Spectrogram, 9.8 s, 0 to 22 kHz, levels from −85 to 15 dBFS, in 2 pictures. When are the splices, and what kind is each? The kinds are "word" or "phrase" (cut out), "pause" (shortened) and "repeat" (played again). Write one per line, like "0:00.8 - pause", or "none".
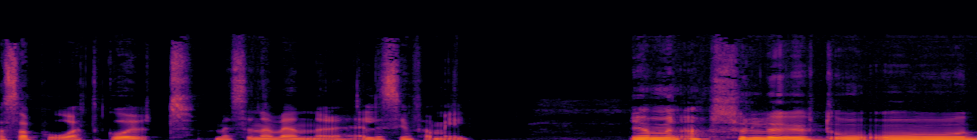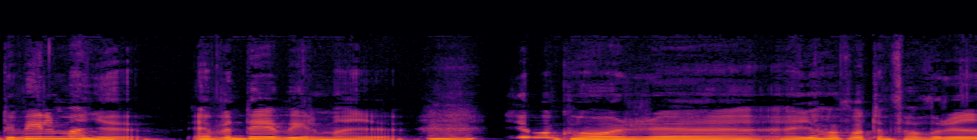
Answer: none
